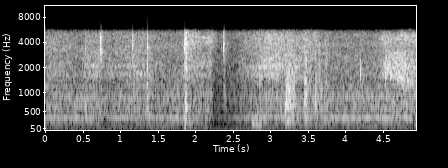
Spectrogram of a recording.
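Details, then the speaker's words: Laser printer (LJ400 series) with the lower paper tray inserted by itself: steady hum while feeding with scattered clicks and a loose, uneven rattle; then a 41 error and blank page, misleadingly suggesting the scanner assembly. "It will have a different sound. See there? Hear that rattle there? Here we are. As we suspect."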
